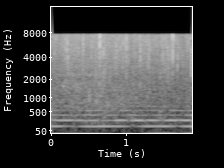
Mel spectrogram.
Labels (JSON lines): {"label": "biophony, midshipman", "recorder": "SoundTrap 500"}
